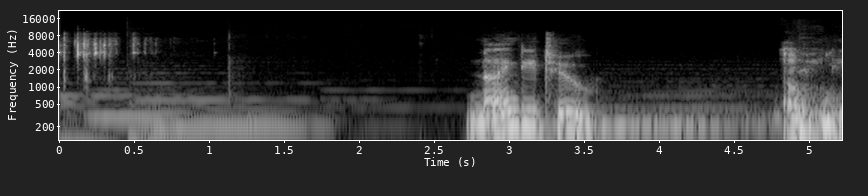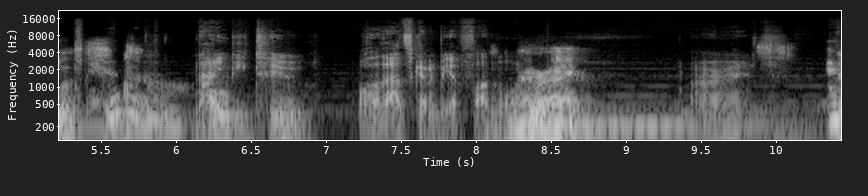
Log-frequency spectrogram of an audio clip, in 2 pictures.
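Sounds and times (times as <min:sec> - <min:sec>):
small dice rattling in a cup: 0:00.0 - 0:00.5
speech: 0:02.8 - 0:03.7, 0:04.8 - 0:10.4.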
